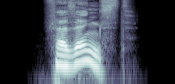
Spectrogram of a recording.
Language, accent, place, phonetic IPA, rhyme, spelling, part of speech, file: German, Germany, Berlin, [fɛɐ̯ˈzɛŋkst], -ɛŋkst, versenkst, verb, De-versenkst.ogg
- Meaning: second-person singular present of versenken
